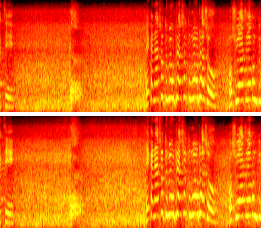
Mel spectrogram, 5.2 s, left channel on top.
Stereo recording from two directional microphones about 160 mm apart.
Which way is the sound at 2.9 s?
10° left (ahead or behind).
